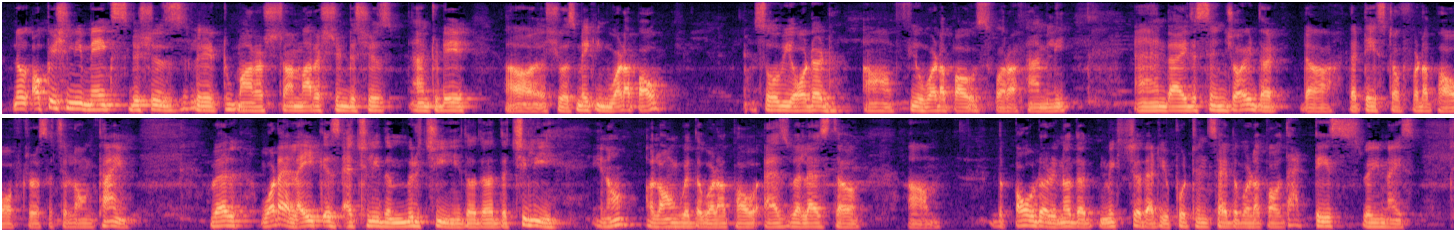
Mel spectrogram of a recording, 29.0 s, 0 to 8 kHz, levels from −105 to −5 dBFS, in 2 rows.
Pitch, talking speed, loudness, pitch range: 105 Hz, 175 wpm, -23 LUFS, 100-120 Hz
